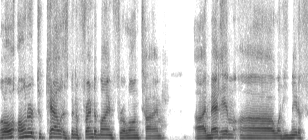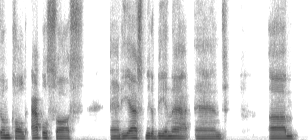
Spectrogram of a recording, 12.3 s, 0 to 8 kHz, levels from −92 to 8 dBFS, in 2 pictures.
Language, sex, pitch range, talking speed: English, male, 120-155 Hz, 165 wpm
